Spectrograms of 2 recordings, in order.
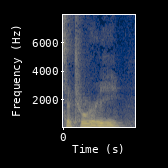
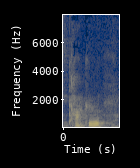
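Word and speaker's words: Satori (覚): That also, interestingly, in Japanese is pronounced Satori, and also means to realize or understand, but in its kind of Sino-Japanese reading is Kaku, and it maybe most commonly and literally means awake or awakening.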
